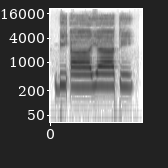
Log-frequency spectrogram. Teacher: کلمت بھی آیات میں الف پہ کھڑا زبر ہے اور یا پہ بھی کھڑا زبر ہے. یہ دونوں مد الف ہے تو ہم یہ دونوں مد کو برابر سا ادا کریں گے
